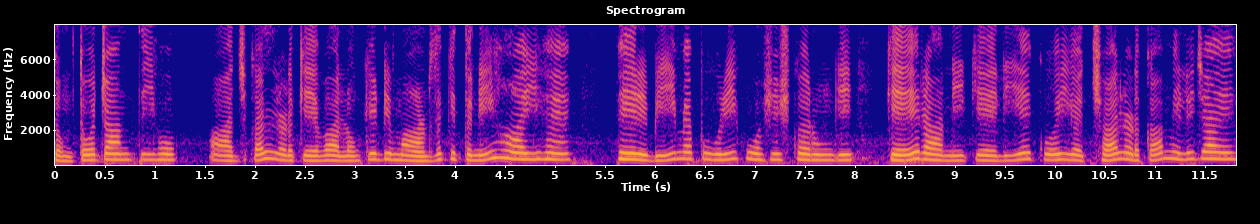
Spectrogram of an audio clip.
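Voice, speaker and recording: A female-sounding cartoonish character voice, extremely high in pitch. It moves at a very slow pace. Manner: chatty, direct.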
